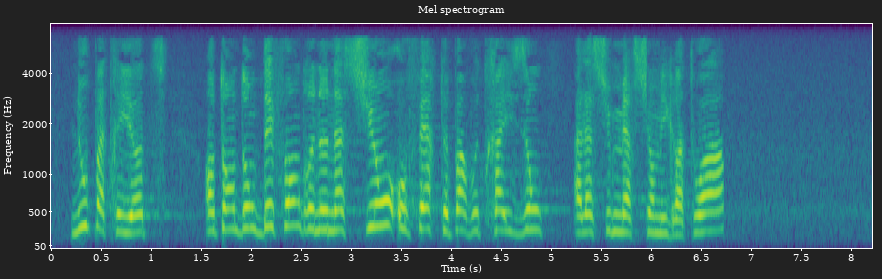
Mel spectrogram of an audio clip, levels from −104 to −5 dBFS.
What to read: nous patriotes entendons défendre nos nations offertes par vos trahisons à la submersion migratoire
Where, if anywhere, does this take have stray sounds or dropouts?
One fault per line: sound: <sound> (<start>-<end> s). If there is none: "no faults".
no faults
